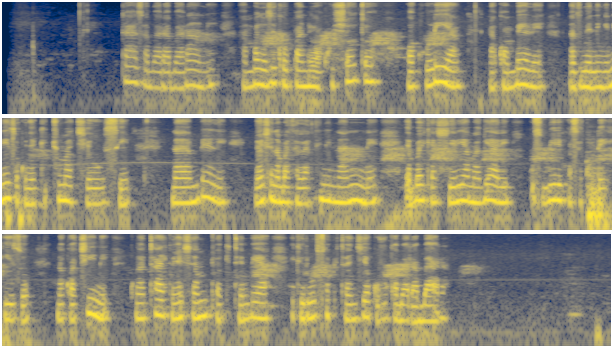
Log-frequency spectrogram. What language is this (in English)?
Swahili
